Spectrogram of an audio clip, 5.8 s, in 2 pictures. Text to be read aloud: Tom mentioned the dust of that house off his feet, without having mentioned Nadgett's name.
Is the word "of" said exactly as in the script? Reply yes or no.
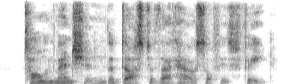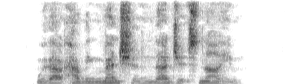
yes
